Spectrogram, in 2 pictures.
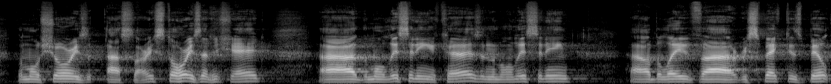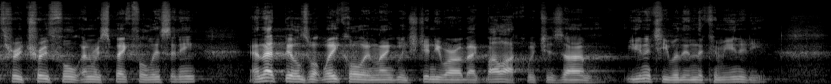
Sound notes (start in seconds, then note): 12.8 speaks Woiwurrung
